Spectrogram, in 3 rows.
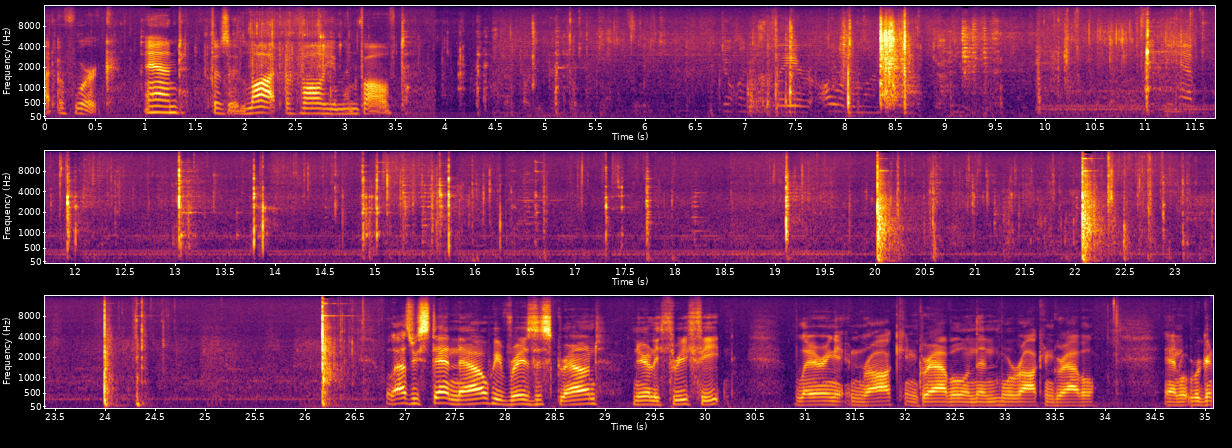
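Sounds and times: steady low hum: 0.0 - 31.6
pick striking rock and soil: 7.2 - 26.8.

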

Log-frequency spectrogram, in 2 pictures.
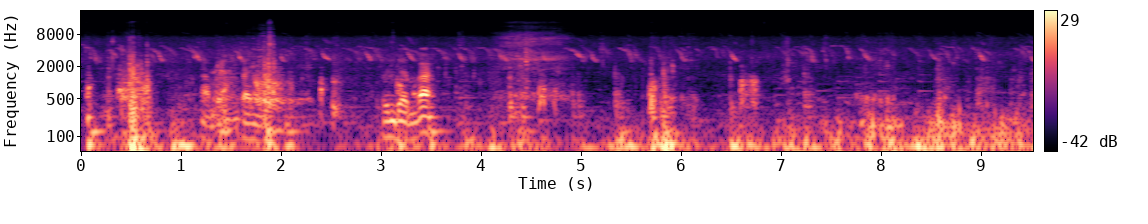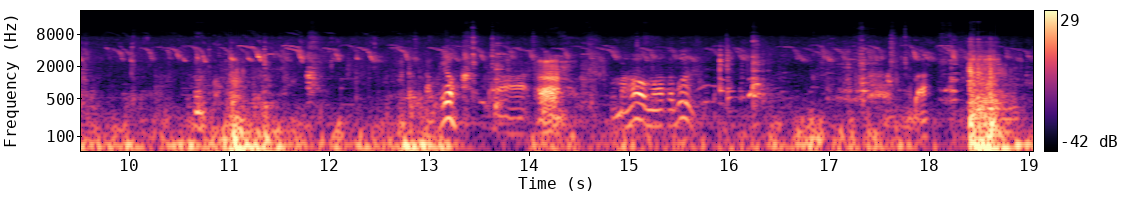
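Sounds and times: chicks peeping: 0.0 - 19.0.

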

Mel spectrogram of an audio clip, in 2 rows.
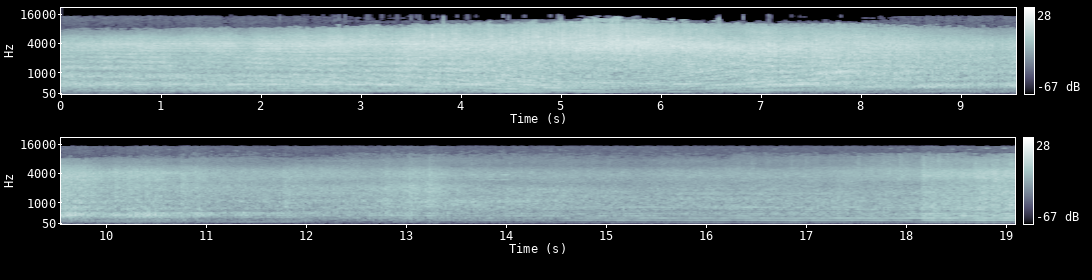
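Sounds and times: propeller plane flying overhead: 0.0 - 19.0.

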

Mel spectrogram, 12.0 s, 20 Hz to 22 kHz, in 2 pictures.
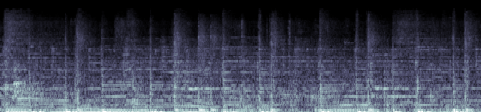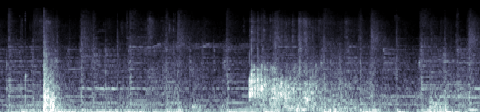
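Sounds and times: background music: 0.0 - 12.0
bowling pins crashing: 9.1 - 10.6.

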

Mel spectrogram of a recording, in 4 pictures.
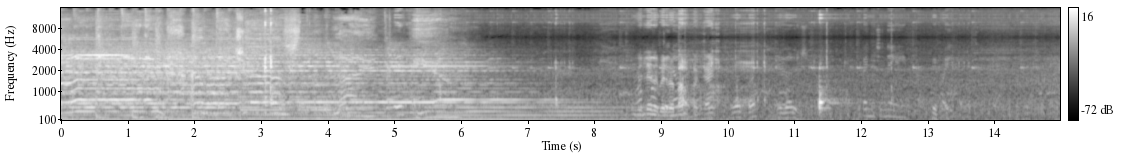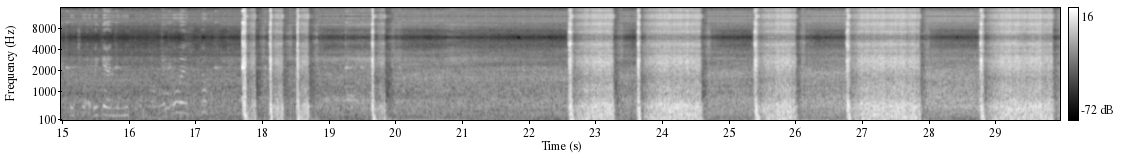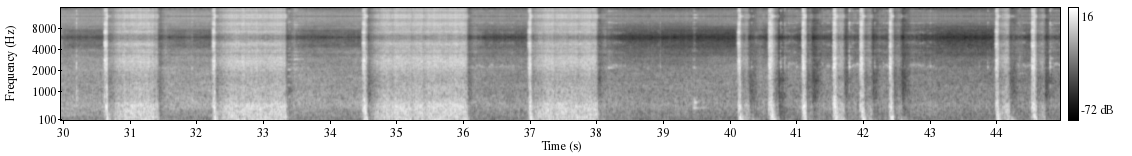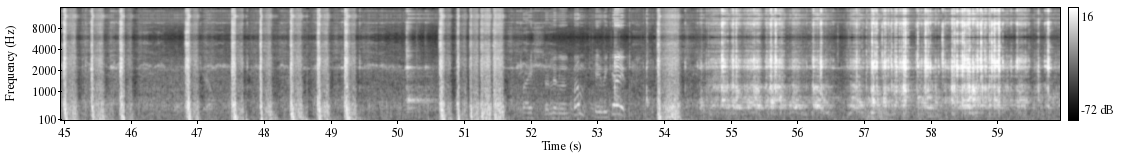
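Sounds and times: propane burner blasts: 17.6 - 20.1, 22.6 - 31.6, 32.2 - 33.6, 34.4 - 38.3, 39.4 - 43.0, 43.9 - 49.8, 50.6 - 52.1, 53.7 - 59.9
sharp clicks and knocks: 39.4 - 42.7, 46.8 - 51.9, 53.4 - 59.9.

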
